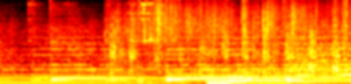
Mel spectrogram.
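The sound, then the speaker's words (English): A search dog, being run to find any human remains, gives a few short barks and whimpers, the yelps breaking over a steady low droning tone that continues throughout. “Just going to run this dog to see if we can find any type of human remains that are left.”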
